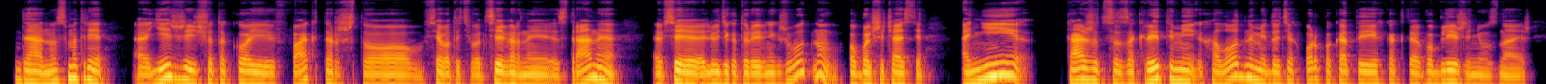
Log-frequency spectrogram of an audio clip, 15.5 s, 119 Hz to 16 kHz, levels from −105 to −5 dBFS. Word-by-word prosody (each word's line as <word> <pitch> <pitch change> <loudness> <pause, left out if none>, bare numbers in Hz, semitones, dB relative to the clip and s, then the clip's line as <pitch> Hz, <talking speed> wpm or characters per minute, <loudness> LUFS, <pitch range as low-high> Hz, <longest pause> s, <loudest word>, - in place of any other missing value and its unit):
Да, 130 -3 +2
ну, 120 +3 +1
смотри, 155 -1 0 0.2
э, 110 0 -1
есть 160 - +2
же 160 - +1
ещё 135 0 -1
такой 125 -3 0 0.2
фактор, 120 0 -2
что 105 -1 -2
все 120 - 0
вот 110 +1 -2
эти 110 -1 -8
вот 105 -2 -5
северные 105 -5 +1
страны, 140 - +1 0.4
все 115 -1 +5
люди, 120 0 +1
которые 115 -1 0
в 110 - -3
них 115 0 -1
живут, 200 - -2
ну, 210 -3 -2
по 115 - 0
большей 115 +1 0
части- 115 -3 -1 0.3
они 185 - +4 0.4
кажутся 145 -3 +2
закрытыми 140 +4 +2
и - - -7
холодными 145 - 0
до 120 0 -1
тех 135 +2 -6
пор, 145 +2 -2
пока 125 0 0
ты 125 -1 0
их 120 0 -6
как-то 125 -2 -4
поближе 125 0 0
не 105 0 -3
узнаешь. 100 0 -6
125 Hz, 160 wpm, -23 LUFS, 110-140 Hz, 0.4 s, все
